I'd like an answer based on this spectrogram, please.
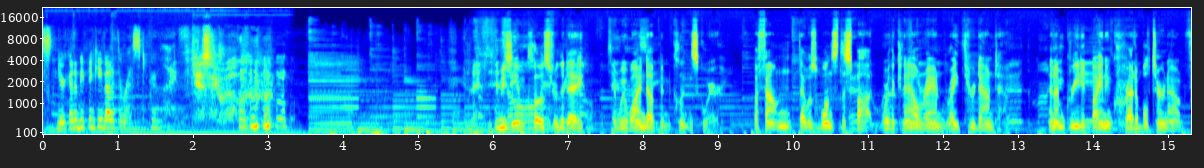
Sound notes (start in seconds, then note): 2.3 both laughing; 3.5 upbeat music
